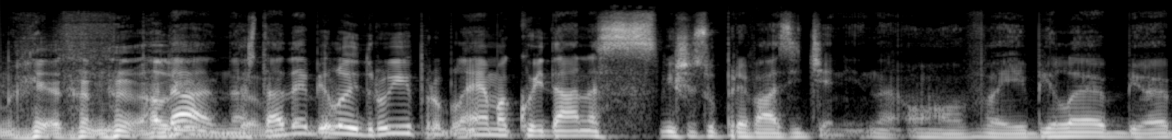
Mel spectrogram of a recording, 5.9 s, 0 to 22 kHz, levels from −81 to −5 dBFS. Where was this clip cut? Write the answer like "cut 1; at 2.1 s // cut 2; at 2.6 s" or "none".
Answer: cut 1; at 3.3 s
